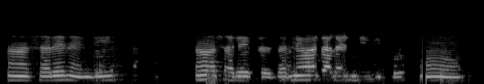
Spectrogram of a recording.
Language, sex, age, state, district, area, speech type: Telugu, female, 45-60, Andhra Pradesh, Annamaya, rural, conversation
